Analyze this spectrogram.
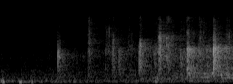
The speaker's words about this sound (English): There was like a big pause. You made people clap for that, by the way. Well, I say, let's hear it, everybody. Put those hands together for lost loved ones.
